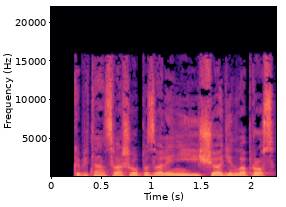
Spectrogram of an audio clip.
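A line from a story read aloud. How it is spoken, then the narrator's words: Hurried speech. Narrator (Russian): торопливо произнес алхимик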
